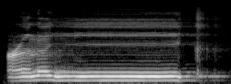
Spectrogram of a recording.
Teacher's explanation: Ujungnya pada huruf kaf ini karena dibaca waqaf maka sifat dari huruf kaf ini terasa, yaitu ada sifat sidda dan sifat hamas.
